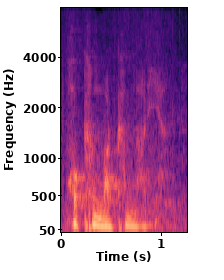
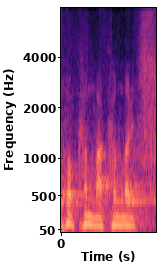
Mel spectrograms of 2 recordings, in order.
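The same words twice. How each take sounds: First: The phrase is said at an ordinary pace. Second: The phrase is said quickly.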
